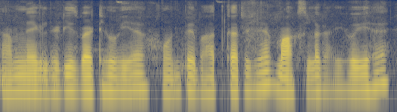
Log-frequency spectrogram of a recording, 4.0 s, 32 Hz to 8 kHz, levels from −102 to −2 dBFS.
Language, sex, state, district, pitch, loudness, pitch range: Hindi, male, Jharkhand, Deoghar, 95 Hz, -24 LUFS, 95-100 Hz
